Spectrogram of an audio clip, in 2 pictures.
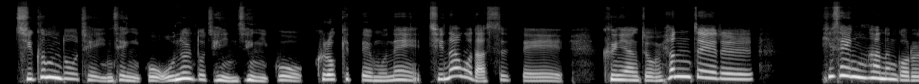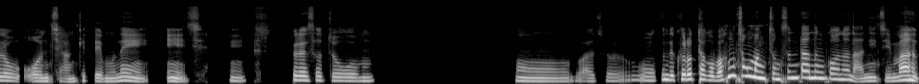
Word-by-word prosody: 지금도 270 -1 +4
제 205 -4 -6
인생이고 170 0 -2
오늘도 230 +2 +5
제 195 0 -5
인생이고 175 0 -1
그렇기 230 +1 -1
때문에 195 +1 -2
지나고 325 +7 0
났을 195 - -4
때 165 -3 -5 0.4
그냥 210 -4 +2
좀 185 -1 -3
현재를 290 - +2 0.8
희생하는 325 - +6
거를 190 -4 -1 0.2
원치 150 0 -6
않기 135 +6 -9
때문에 150 0 -3 0.2
예 155 -3 -1
지 - - -20 0.3
예 155 -2 -8 0.5
그래서 195 -2 -2
좀 165 -2 -6 1.4
어 145 -2 -5
맞아요. 160 +2 -13
어 195 -3 -8
근데 225 -2 +2
그렇다고 235 -1 +1
막 195 - 0
흥청망청 340 -10 +4
쓴다는 300 +1 +3
거는 235 -5 -1
아니지만 165 +6 +1
200 Hz, 260 characters per minute, -16 LUFS, 165-250 Hz, 1.4 s, 희생하는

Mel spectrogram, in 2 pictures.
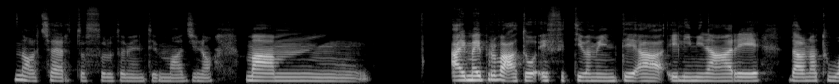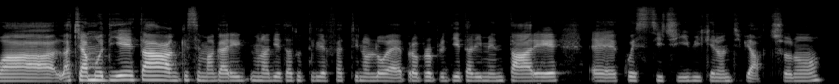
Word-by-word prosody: No 190 -6 -3
certo, 170 0 -7
assolutamente 165 -2 -10
immagino 155 0 -9 0.3
ma, 180 -2 +5
mhmm, 165 -3 -7 0.8
hai 190 +1 +6
mai 200 0 +6
provato 180 -5 +4
effettivamente 175 -1 -4
a 165 0 +4
eliminare 175 -1 +1 0.2
da 175 -4 +3
una 175 +1 -1
tua, 165 -2 +3
la 170 - -2
chiamo: 195 +2 +4
"dieta", 205 +2 +3
anche 195 -1 +7
se 195 0 -9
magari, 175 0 -3
mh, - - -13
una 175 -1 -4
dieta 180 0 -6
a - - -3
tutti 180 0 -14
gli 180 - -7
effetti 180 +1 -9
non 175 -1 -7
lo 170 0 -2
è, 155 0 -3
però 175 - -4
proprio 175 0 -5
dieta 180 +1 -6
alimentare, 175 0 0 0.3
ehm, 165 -1 -5
questi 180 0 -9
cibi 170 0 -10
che 170 - -8
non 160 +1 -7
ti - - -19
piacciono? 165 +5 -7
175 Hz, 150 wpm, -21 LUFS, 165-180 Hz, 0.8 s, anche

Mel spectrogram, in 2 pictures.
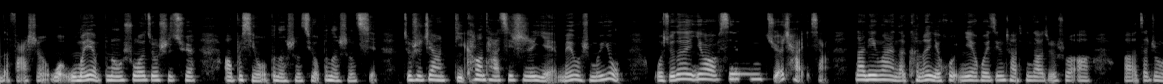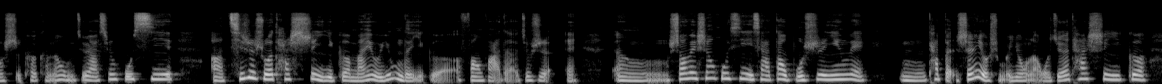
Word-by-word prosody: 的 - - -3
发 - - -7
声， - - -5
我 - - +2
我 180 - +2
们 185 +2 +6
也 215 - +6
不 195 +1 -2
能 190 -1 +3
说 200 0 +3
就 200 0 +2
是 195 0 -2
去， 190 -1 -2 0.3
啊， 180 - +1
不 200 +3 0
行， 170 -5 +1
我 - - -3
不 200 - -3
能 170 -3 +2
生 165 +1 -4
气， - - -2
我 - - -5
不 - - -4
能 190 -3 +3
生 165 0 -5
气， - - -1 0.2
就 205 - 0
是 200 - +3
这 215 +3 +1
样 195 -2 +2
抵 165 -5 0
抗 220 +6 +2
它 200 -2 0
其 200 +1 0
实 195 -1 +2
也 170 0 0
没 180 0 -1
有 210 0 +2
什 180 - -5
么 190 +3 +2
用。 240 -2 0 0.3
我 185 - -1
觉 190 +2 +3
得 245 +2 +4
要 230 -1 +3
先 245 +2 +2 0.3
觉 - - -1
察 - - -2
一 - - -14
下。 - - -8 0.2
那 215 - +3
另 215 0 +7
外 215 -2 +2
呢， 175 - -1
可 190 - -3
能 205 +3 +4
也 175 - +4
会 175 +3 -2
你 185 - +2
也 195 - +3
会 185 -1 0
经 195 +2 0
常 185 -3 -2
听 185 +2 -4
到 180 -1 -1
就 - - -4
是 180 - -9
说 185 - -4
啊 175 -1 -5 0.3
啊， 175 - -4
在 185 - -5
这 190 - -4
种 170 - -2
时 165 -1 -7
刻 175 - -6
可 175 - -10
能 210 +1 -2
我 205 - 0
们 195 - -3
就 195 - -6
要 180 -1 0
深 235 +5 -2
呼 240 - 0
吸， 240 -1 +2 0.3
啊， 180 - -2
其 255 +10 +2
实 310 - +6
说 235 -4 +5
它 235 +1 -4
是 240 0 0
一 175 -5 +3
个 180 +2 -2
蛮 165 +3 +1
有 205 -5 +3
用 220 +4 +2
的 160 - +1
一 - - -3
个 - - -7
方 185 -2 -1
法 175 -1 -3
的， - - -8
就 190 - -4
是， 180 -2 -5
呃， - - -6 0.5
嗯， 175 +3 -2
稍 245 +6 +2
微 275 0 +3
深 285 +1 -2
呼 270 -1 0
吸 260 -1 -1
一 225 - +4
下。 220 -2 -1
倒 230 +2 +3
不 195 -2 +1
是 220 +2 +2
因 225 +2 +4
为， 200 -3 -1 0.3
嗯， 180 -2 -1
它 240 - -2
本 235 - -3
身 235 - +3
有 - - +5
什 175 - -7
么 - - -4
用 170 0 -1
了， - - -4
我 - - -4
觉 180 +2 -2
得 205 - +2
它 255 +3 -2
是 255 -1 -3
一 215 -2 +2
个， 210 -1 0
195 Hz, 345 characters per minute, -22 LUFS, 180-225 Hz, 0.5 s, 另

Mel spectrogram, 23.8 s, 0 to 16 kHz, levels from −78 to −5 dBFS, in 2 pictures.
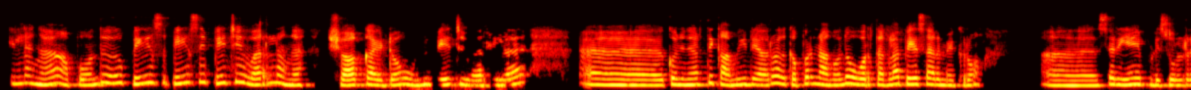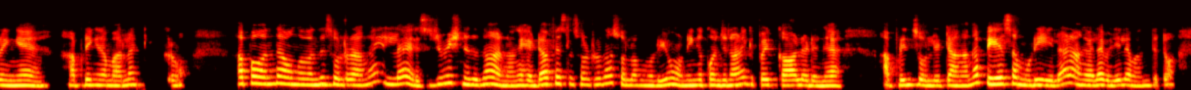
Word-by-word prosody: இல்லங்க. 275 -3 -1 0.2
அப்போ 225 0 -8
வந்து 300 +7 -2 0.3
பேசு 310 +4 -1
பேசி 320 +4 -2
பேச்சே 310 +3 -1
வரலங்க. 260 -3 0 0.4
ஷாக் 220 +2 +3
ஆயிட்டோம். 220 +3 -1
ஒண்ணும் 235 +3 -1
பேச்சு 240 +2 0
வரல்ல. 210 +1 -3 0.8
ஆ - - -1 0.8
கொஞ்ச 235 -2 +2
நேரத்துக்கு 240 +2 -1
அமைதியாறோம். 230 +4 0
அதுக்கப்புறம் 255 +1 -2
நாங்க 220 -2 +1
வந்து 275 +3 +2
ஒவ்வொருத்தவங்களா 235 +1 +1
பேச 250 0 +3
ஆரம்பிக்கிறோம். 215 0 -3 0.7
ஆ - - -3 0.5
"சார், 245 -2 +1
ஏன் 250 - +3
இப்டி 220 -3 -4
சொல்றீங்க?" 210 -1 +1 0.5
அப்டிங்குற 215 +1 -1
மாரில்லாம் 225 +4 -1
கேக்குறோம். 205 +2 -9 0.5
அப்போ 270 +2 +3
வந்து 265 +2 0
அவுங்க 250 -2 +1
வந்து 230 +3 +3
சொல்றாங்க, 225 +1 0
"இல்ல 250 0 0 0.3
சிட்சுவேஷன் 260 +5 0
இது 225 -1 +1
தான். 255 -6 +3
நாங்க 200 +2 0
ஹெட் 200 +4 +2
ஆபீஸ்ல 260 -1 -2
சொல்றத 240 +1 -3
தான் 300 - -3
சொல்ல 215 -2 -2
முடியும். 215 +5 +1
நீங்க 210 +1 +2
கொஞ்ச 210 -1 +2
நாளைக்கு 245 +3 -1
போய் 225 0 +2
கால் 210 +1 +4
எடுங்க" 190 0 +1 0.6
அப்டின்னு 220 +4 -1
சொல்லிட்டாங்கங்க. 200 +5 +1
பேச 255 +1 +6 0.2
முடியல. 210 0 +1
நாங்க 220 -5 +1
எல்லாம் 220 -1 +2
வெளில 210 +2 0
வந்துட்டோம். 200 +3 -5
230 Hz, 150 wpm, -23 LUFS, 210-255 Hz, 0.8 s, பேச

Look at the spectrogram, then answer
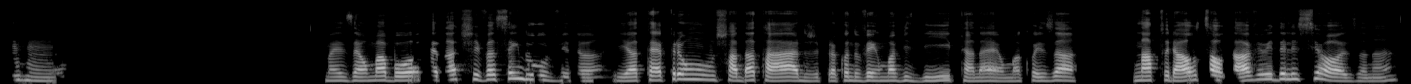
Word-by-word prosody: Uhum. 175 -5 -9 2.7
Mas 175 -1 -7
é 180 -1 +1
uma 190 +2 +3
boa 185 +1 +3
alternativa, 220 +3 -2
sem 270 +4 -1
dúvida. 175 -7 -6 0.2
E 170 -3 -7
até 175 +3 +2
pra 250 +2 +1
um 230 -3 -2
chá 185 -2 +1
da 190 +3 +2
tarde, 170 -3 +3
pra 170 +2 -5
quando 180 -2 -4
vem 180 +1 -1
uma 175 0 -1
visita, 170 0 -6
né, 165 0 -2
uma 155 +1 -8
coisa 175 0 -1 0.6
natural, 190 -1 +4
saudável 195 +1 +4
e 245 - +1
deliciosa, 220 - 0
né. 160 +7 -11
180 Hz, 120 wpm, -25 LUFS, 170-205 Hz, 2.7 s, natural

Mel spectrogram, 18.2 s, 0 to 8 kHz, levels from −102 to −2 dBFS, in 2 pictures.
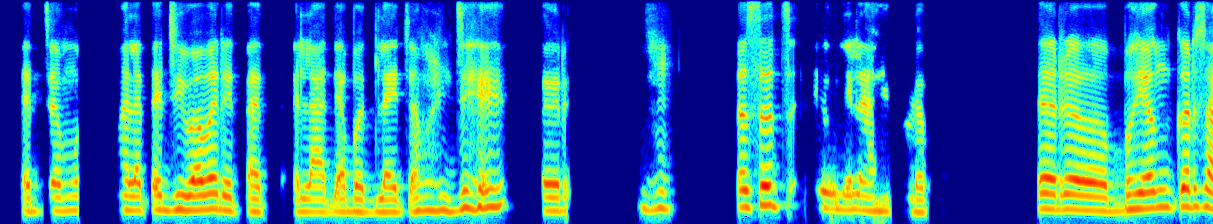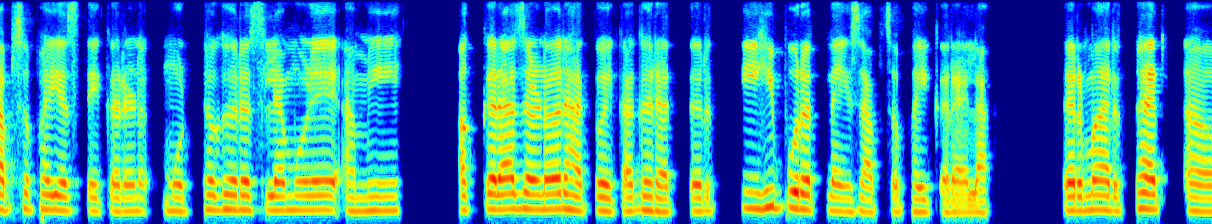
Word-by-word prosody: त्याच्यामुळे 180 +2 -4 0.3
मला 190 -1 +1
त्या - - +1
जीवावर 195 +1 +4
येतात 170 -2 -2 0.3
लाद्या 170 -1 -2
बदलायच्या 165 0 -2
म्हणजे 200 +6 0 0.3
तर 180 0 +2 1.3
तसंच 250 +2 +4 0.2
ठेवलेलं 205 -2 -3
आहे 180 0 -4
थोडं. 165 -1 -8 0.9
तर 205 -1 +4
अ, 190 -3 +5
भयंकर 220 +4 +3
साफ-सफाई 200 -3 0
असते. 185 -1 -2
कारण 175 0 -3 0.2
मोठं 180 +2 -3
घर 195 0 +1
असल्यामुळे 195 0 +1
आम्ही 185 0 -4 0.5
अकरा 200 +1 +4
जणं 205 -1 +4
राहतो 185 -2 +1
एका 175 0 0
घरात. 180 -3 0
तर 175 0 0
तीही 220 0 -1
पुरत 205 -3 +4
नाही 175 -2 -2
साफ-सफाई 165 0 -5
करायला. 80 +1 -2 0.6
तर 185 0 +6
मग 195 +2 +1
अर्थात 195 +2 +3 0.2
अ, - - 0
190 Hz, 125 wpm, -25 LUFS, 180-205 Hz, 1.3 s, तर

